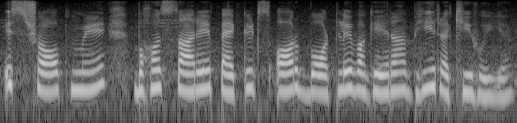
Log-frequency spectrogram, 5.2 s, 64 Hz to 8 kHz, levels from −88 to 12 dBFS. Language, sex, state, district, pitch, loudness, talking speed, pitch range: Hindi, female, Bihar, Gopalganj, 230 Hz, -17 LUFS, 150 wpm, 215-240 Hz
